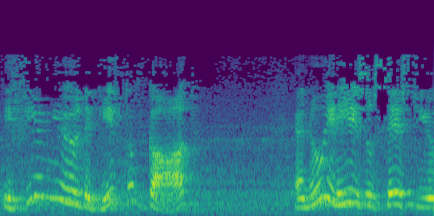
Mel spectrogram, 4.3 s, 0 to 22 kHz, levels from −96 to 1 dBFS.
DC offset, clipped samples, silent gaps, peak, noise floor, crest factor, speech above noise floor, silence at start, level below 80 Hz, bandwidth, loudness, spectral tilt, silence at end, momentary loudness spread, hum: under 0.1%; under 0.1%; none; 0 dBFS; -40 dBFS; 18 dB; 23 dB; 0 s; -52 dBFS; 8 kHz; -18 LUFS; -5 dB/octave; 0 s; 8 LU; none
